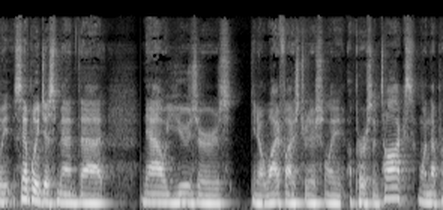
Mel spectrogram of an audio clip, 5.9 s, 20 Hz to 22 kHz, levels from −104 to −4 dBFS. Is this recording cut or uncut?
uncut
